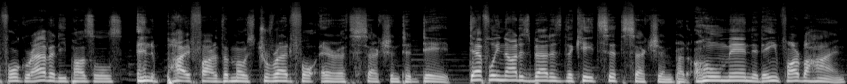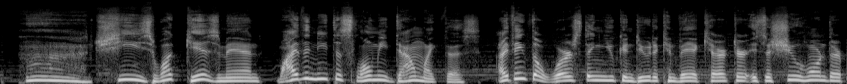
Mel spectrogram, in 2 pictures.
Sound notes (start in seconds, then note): 8.6 sigh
